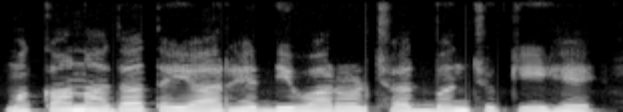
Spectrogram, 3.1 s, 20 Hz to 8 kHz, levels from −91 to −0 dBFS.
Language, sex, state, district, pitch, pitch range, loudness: Hindi, female, Arunachal Pradesh, Lower Dibang Valley, 200 Hz, 195-210 Hz, -13 LUFS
